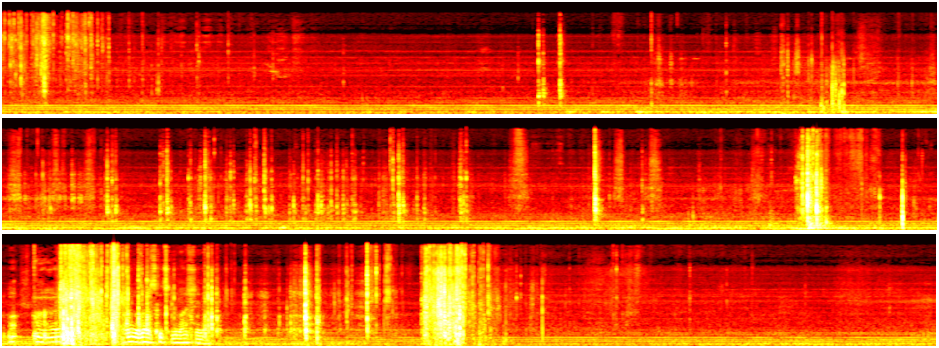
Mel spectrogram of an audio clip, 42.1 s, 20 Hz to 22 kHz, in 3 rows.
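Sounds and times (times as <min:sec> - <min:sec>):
packaging rustling: 0:00.0 - 0:02.5, 0:28.6 - 0:36.2
steady low hum: 0:00.0 - 0:42.0.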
